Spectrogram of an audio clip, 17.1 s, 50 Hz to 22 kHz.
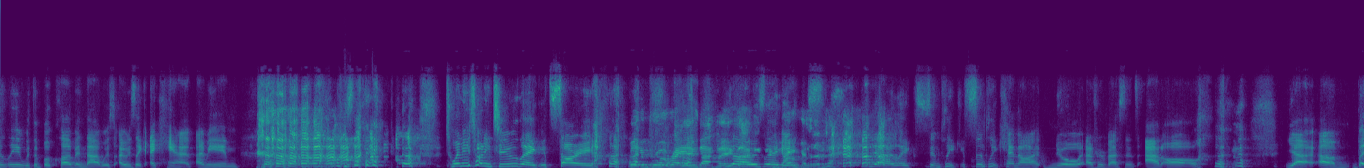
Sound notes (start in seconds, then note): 3.2 laughter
